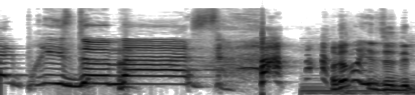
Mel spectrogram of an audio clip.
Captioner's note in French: Rires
